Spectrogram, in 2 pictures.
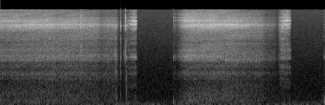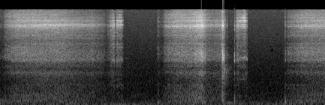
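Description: A steel kitchen knife, held in a black-gloved hand, cuts thin slices from a large, solid molded block of blue kinetic sand with repeated slicing and scraping strokes through the packed sand. Each stroke is a long, dry, grainy hiss that is bright and high with very little low end. The strokes are separated by brief near-silent pauses.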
